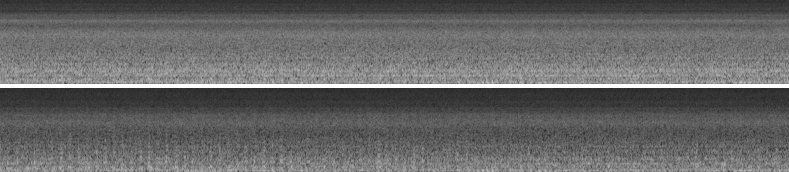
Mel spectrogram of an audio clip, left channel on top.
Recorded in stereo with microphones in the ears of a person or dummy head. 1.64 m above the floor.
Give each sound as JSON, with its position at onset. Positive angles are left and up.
{"t": 0.0, "sound": "a helicopter", "side_deg": -65}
